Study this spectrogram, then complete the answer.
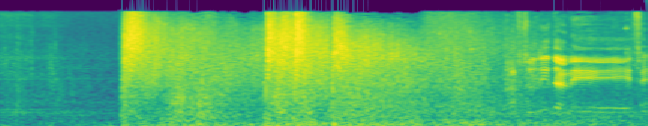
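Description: A fire bursts into a loud roaring blaze.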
